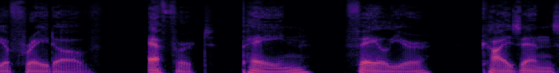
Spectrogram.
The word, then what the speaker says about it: kaizen: The second principle is called kaizen pronounced kaizen.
